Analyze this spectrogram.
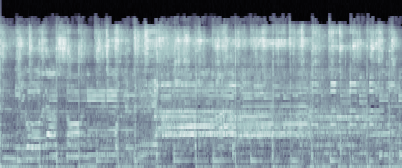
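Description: Cumbia band playing an instrumental passage over a steady bass and percussion beat, with a held melody line coming in about two seconds in.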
